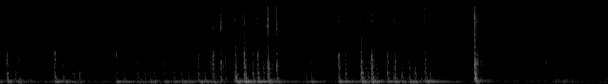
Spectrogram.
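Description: Typing on a computer keyboard: a quick, uneven run of faint key clicks, ending with a single louder key press just before five seconds in.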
